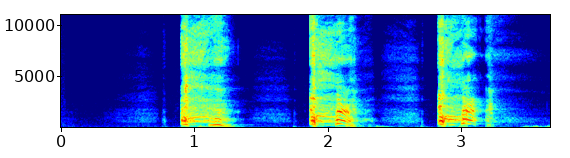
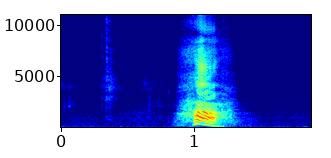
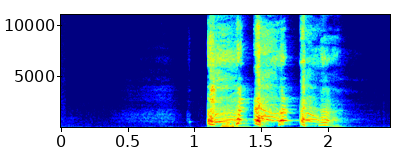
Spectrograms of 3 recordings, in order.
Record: three_cough_length: 3.7 s
three_cough_amplitude: 31896
three_cough_signal_mean_std_ratio: 0.37
exhalation_length: 1.9 s
exhalation_amplitude: 12743
exhalation_signal_mean_std_ratio: 0.25
cough_length: 2.5 s
cough_amplitude: 32767
cough_signal_mean_std_ratio: 0.38
survey_phase: alpha (2021-03-01 to 2021-08-12)
age: 45-64
gender: Female
wearing_mask: 'No'
symptom_none: true
smoker_status: Never smoked
respiratory_condition_asthma: false
respiratory_condition_other: false
recruitment_source: REACT
submission_delay: 2 days
covid_test_result: Negative
covid_test_method: RT-qPCR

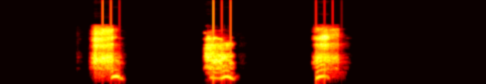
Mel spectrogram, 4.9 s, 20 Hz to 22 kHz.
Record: exhalation_length: 4.9 s
exhalation_amplitude: 29805
exhalation_signal_mean_std_ratio: 0.34
survey_phase: beta (2021-08-13 to 2022-03-07)
age: 45-64
gender: Female
wearing_mask: 'No'
symptom_none: true
smoker_status: Never smoked
respiratory_condition_asthma: false
respiratory_condition_other: false
recruitment_source: REACT
submission_delay: 1 day
covid_test_result: Negative
covid_test_method: RT-qPCR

